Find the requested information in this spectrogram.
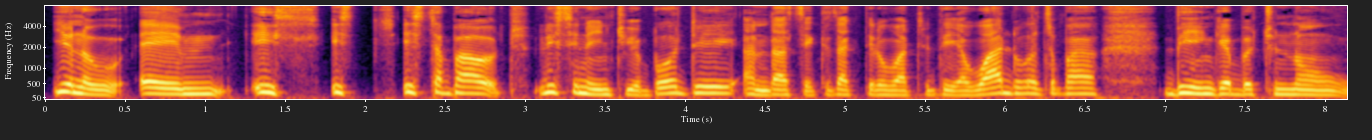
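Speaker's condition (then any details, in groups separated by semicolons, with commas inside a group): Deafness (Usher syndrome); born deaf, Usher syndrome affecting hearing and sight, retinitis pigmentosa, diagnosed late after growing up deaf; did not speak well while growing up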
